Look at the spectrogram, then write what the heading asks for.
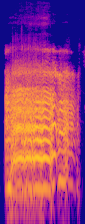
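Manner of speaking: high yelp of pain like a kicked puppy; a howl way up high, like a kicked puppy; pained scream. Retold or imitated. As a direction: let out a sharp, high cry of pain. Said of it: "I'm, like, on the floor going".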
